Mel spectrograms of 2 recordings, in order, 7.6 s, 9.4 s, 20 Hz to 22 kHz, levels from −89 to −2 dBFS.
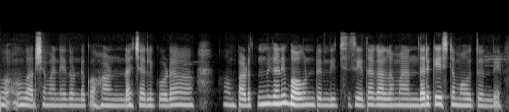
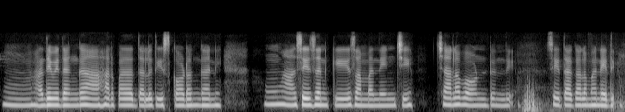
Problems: constant background noise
